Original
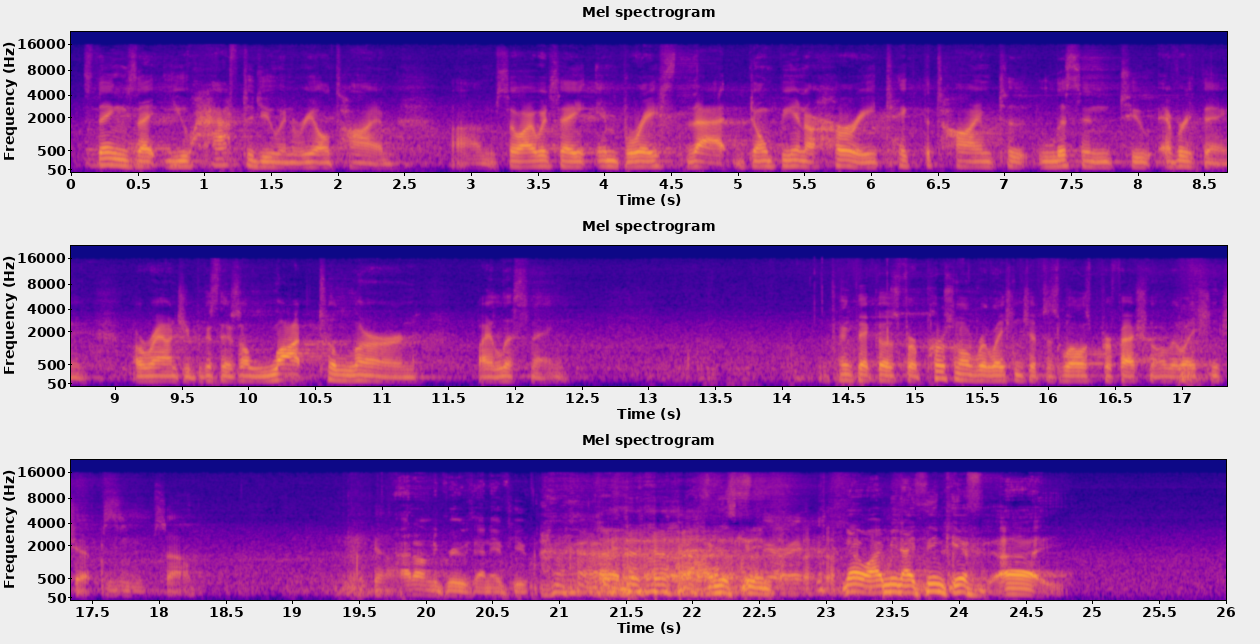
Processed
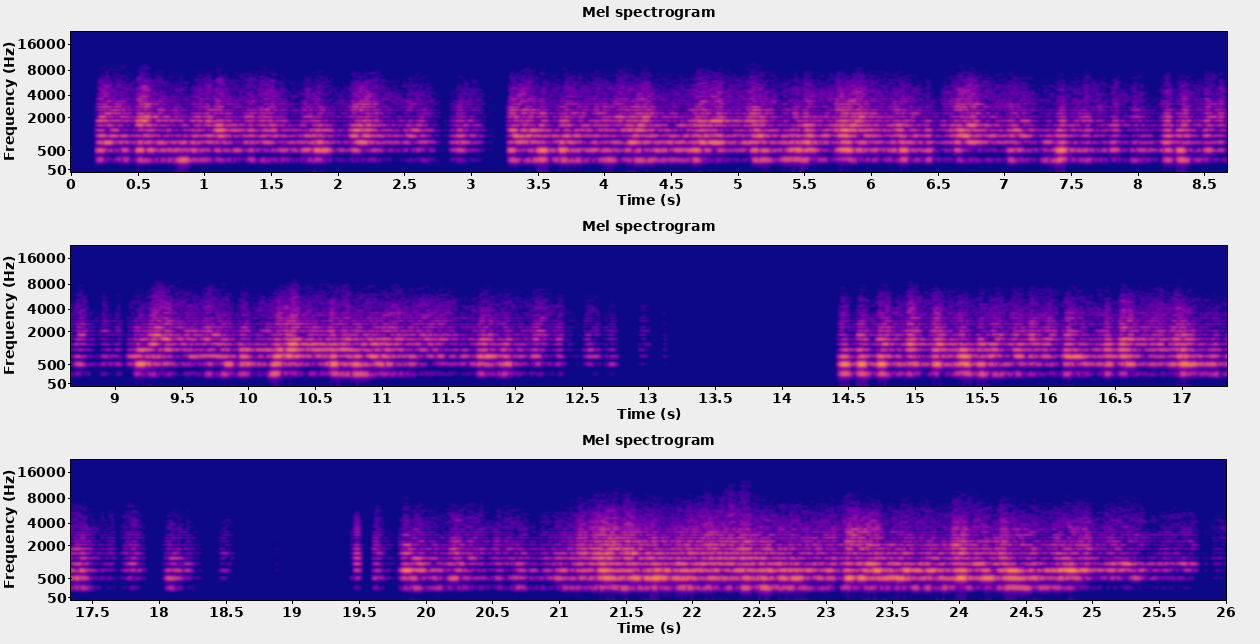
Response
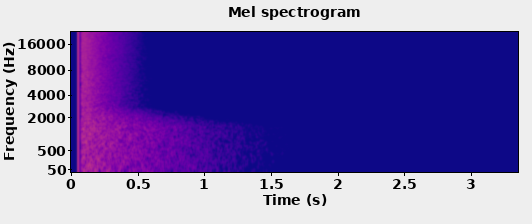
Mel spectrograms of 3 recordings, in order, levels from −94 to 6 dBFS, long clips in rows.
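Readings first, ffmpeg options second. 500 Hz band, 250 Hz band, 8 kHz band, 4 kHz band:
-12.5 dB, -21.5 dB, under -15 dB, -2.0 dB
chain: -filter_complex "[0:a]aeval=exprs='0.422*(cos(1*acos(clip(val(0)/0.422,-1,1)))-cos(1*PI/2))+0.0376*(cos(3*acos(clip(val(0)/0.422,-1,1)))-cos(3*PI/2))+0.0422*(cos(7*acos(clip(val(0)/0.422,-1,1)))-cos(7*PI/2))':c=same,asplit=2[a][b];[1:a]atrim=start_sample=2205,afade=t=out:st=0.39:d=0.01,atrim=end_sample=17640[c];[b][c]afir=irnorm=-1:irlink=0,volume=-16dB[d];[a][d]amix=inputs=2:normalize=0,acontrast=66,asplit=5[e][f][g][h][i];[f]adelay=398,afreqshift=140,volume=-12.5dB[j];[g]adelay=796,afreqshift=280,volume=-20.5dB[k];[h]adelay=1194,afreqshift=420,volume=-28.4dB[l];[i]adelay=1592,afreqshift=560,volume=-36.4dB[m];[e][j][k][l][m]amix=inputs=5:normalize=0,acrossover=split=1100[n][o];[n]aeval=exprs='val(0)*(1-0.7/2+0.7/2*cos(2*PI*1.1*n/s))':c=same[p];[o]aeval=exprs='val(0)*(1-0.7/2-0.7/2*cos(2*PI*1.1*n/s))':c=same[q];[p][q]amix=inputs=2:normalize=0,afreqshift=19,aemphasis=mode=reproduction:type=50kf,acompressor=threshold=-21dB:ratio=6,aeval=exprs='sgn(val(0))*max(abs(val(0))-0.00422,0)':c=same,highpass=610,lowpass=4.4k,afftfilt=real='re*3.46*eq(mod(b,12),0)':imag='im*3.46*eq(mod(b,12),0)':win_size=2048:overlap=0.75"

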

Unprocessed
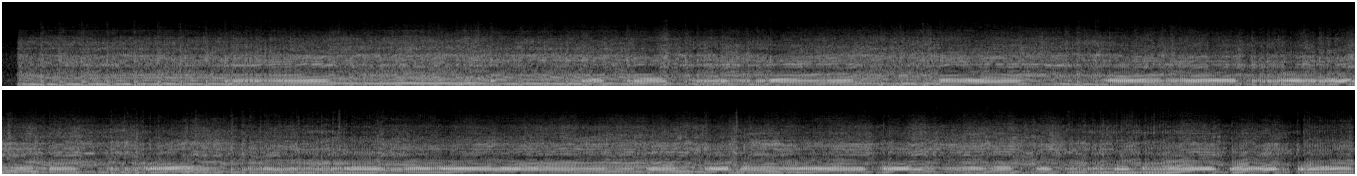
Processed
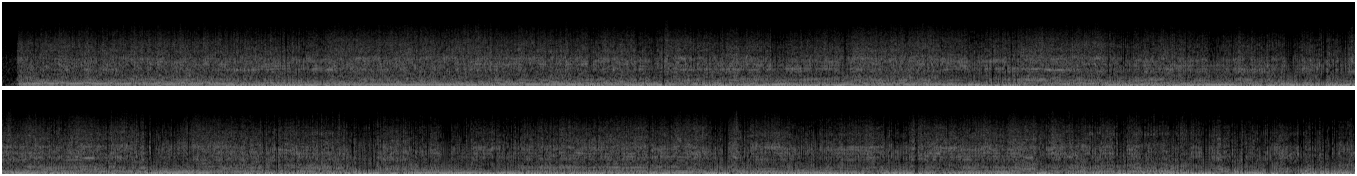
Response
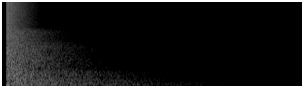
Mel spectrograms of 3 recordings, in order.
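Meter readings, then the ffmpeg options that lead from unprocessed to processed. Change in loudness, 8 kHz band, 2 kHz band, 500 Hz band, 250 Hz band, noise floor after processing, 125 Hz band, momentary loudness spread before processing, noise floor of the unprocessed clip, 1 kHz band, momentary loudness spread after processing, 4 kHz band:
-12.0 dB, n/a, -11.0 dB, -14.0 dB, -19.0 dB, -41 dBFS, -7.5 dB, 5 LU, -32 dBFS, -8.0 dB, 2 LU, -7.5 dB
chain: -af "afreqshift=-220,aeval=exprs='(tanh(63.1*val(0)+0.7)-tanh(0.7))/63.1':c=same"

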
